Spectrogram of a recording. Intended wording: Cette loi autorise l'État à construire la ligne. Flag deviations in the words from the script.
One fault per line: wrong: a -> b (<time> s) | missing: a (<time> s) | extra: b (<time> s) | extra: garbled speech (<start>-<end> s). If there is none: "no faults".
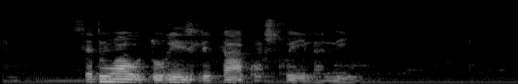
no faults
